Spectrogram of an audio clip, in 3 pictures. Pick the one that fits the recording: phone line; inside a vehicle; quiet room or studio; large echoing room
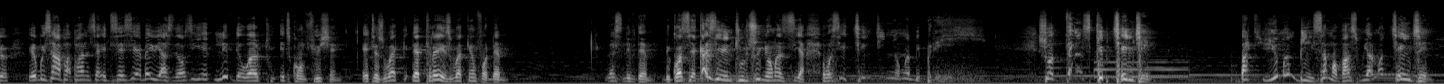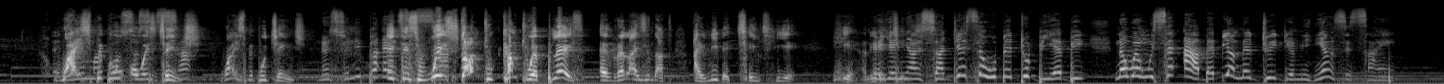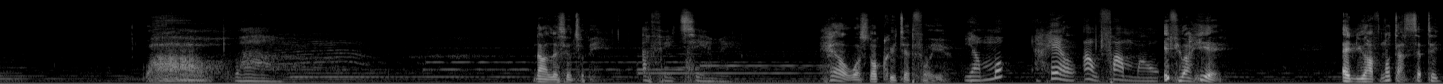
large echoing room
